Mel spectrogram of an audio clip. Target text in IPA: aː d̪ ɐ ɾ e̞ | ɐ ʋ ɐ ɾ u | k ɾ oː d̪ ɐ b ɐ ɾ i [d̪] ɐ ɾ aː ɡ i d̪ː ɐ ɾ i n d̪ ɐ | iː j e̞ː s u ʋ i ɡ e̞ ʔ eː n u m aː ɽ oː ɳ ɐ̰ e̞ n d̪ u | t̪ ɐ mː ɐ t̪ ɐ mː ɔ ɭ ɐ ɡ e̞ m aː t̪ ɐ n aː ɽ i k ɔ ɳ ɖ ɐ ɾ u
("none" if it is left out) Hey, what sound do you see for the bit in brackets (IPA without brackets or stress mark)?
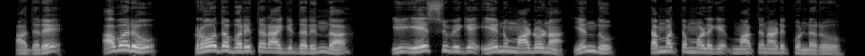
t̪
